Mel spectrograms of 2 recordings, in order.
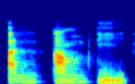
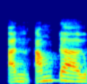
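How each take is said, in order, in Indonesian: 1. Kata ini diakhiri dengan vokal i. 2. Kata ini diakhiri dengan vokal a. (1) "ke kasrahkan ta tersebut" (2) "an amta baca"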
